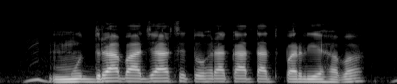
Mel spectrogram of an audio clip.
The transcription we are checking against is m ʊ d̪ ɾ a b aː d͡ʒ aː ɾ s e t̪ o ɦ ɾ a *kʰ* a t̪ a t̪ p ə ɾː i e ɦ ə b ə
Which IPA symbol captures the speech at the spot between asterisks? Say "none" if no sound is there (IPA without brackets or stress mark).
k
